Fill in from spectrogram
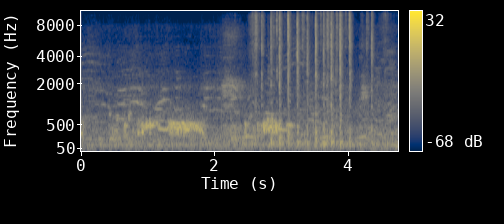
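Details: Teddy Kamagar pigeons kept at a home loft offering them for sale, reached from Sealdah towards Barasat; two short throaty coos, then a quick run of sharp clicking or flapping noises.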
